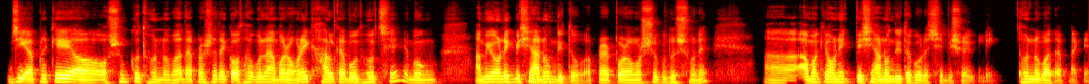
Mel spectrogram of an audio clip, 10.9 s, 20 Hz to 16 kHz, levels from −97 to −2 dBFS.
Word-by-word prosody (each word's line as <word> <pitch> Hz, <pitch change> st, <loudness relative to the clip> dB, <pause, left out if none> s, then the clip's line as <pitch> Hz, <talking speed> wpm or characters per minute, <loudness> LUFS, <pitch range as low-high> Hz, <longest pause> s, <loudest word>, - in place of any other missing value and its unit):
জি, 155 Hz, -, +2 dB
আপনাকে 145 Hz, +4 st, -1 dB, 0.2 s
অ -, -, +6 dB, 0.2 s
অসংখ্য 145 Hz, +6 st, -2 dB
ধন্যবাদ। 120 Hz, -1 st, -2 dB
আপনার 130 Hz, +1 st, -3 dB
সাথে 135 Hz, -1 st, +1 dB
কথা 125 Hz, +3 st, +2 dB
বলে 130 Hz, 0 st, +1 dB
আমার 125 Hz, +1 st, +1 dB
অনেক 140 Hz, +2 st, +2 dB
হালকা 130 Hz, +1 st, +1 dB
বোধ 125 Hz, -1 st, +1 dB
হচ্ছে 125 Hz, +4 st, -3 dB, 0.2 s
এবং 120 Hz, 0 st, -1 dB, 0.5 s
আমি 120 Hz, +3 st, +1 dB
অনেক 140 Hz, +1 st, +3 dB
বেশি 140 Hz, +2 st, +1 dB
আনন্দিত 125 Hz, -1 st, -1 dB, 0.2 s
আপনার 120 Hz, -1 st, 0 dB
পরামর্শগুলো 115 Hz, 0 st, 0 dB
শুনে। -, -, -4 dB, 0.6 s
আ -, -, -7 dB, 0.4 s
আমাকে 130 Hz, +2 st, 0 dB
অনেক 130 Hz, 0 st, -1 dB
বেশি 135 Hz, +2 st, +2 dB
আনন্দিত 125 Hz, 0 st, +1 dB
করেছে 110 Hz, -1 st, -3 dB
বিষয়গুলি। -, -, -9 dB, 0.3 s
ধন্যবাদ 125 Hz, -4 st, +1 dB
আপনাকে। -, -, -15 dB
125 Hz, 170 wpm, -23 LUFS, 120-135 Hz, 0.6 s, অ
